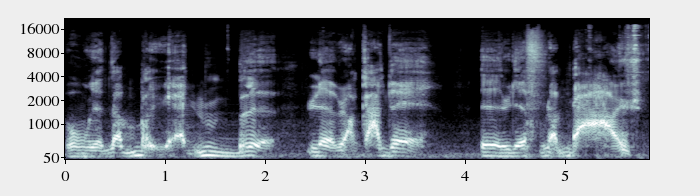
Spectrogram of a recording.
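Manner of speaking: low, slow French accent with a frog's throat; round, bulbous Dickensian-gentleman French; throaty French accent. Shown as a demonstration. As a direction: blob your throat out into exaggerated French. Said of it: "That's how I sound French".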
